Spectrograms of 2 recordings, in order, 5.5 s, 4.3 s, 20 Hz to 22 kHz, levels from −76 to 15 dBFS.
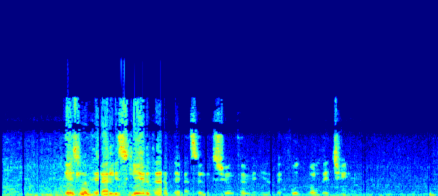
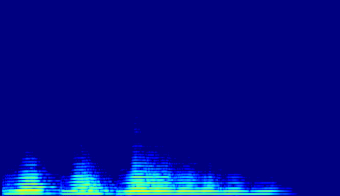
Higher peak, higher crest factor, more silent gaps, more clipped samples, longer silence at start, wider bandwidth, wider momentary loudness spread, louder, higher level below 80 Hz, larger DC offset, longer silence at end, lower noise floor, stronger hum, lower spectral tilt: first, 0 dBFS vs -10 dBFS; about the same, 14 dB vs 16 dB; neither; neither; about the same, 0.05 s vs 0.05 s; first, 11.5 kHz vs 5.2 kHz; first, 22 LU vs 16 LU; first, -11 LUFS vs -24 LUFS; first, -52 dBFS vs -80 dBFS; neither; second, 0 s vs 0.75 s; second, -39 dBFS vs -78 dBFS; neither; second, -2.5 dB/octave vs -4.5 dB/octave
